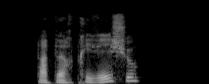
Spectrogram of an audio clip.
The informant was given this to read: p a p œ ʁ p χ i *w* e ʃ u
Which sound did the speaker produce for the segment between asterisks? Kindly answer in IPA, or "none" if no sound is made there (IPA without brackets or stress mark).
v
